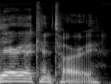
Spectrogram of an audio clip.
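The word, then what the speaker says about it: Miseria Cantare: I'm just saying I've been saying Miseria Canerie. Miser. Miseria. Cani for 23 years. Miseria Canari.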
